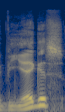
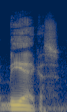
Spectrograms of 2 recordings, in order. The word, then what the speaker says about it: Villegas: You could say Villegas, or sometimes if you're speaking Spanish, sometimes the V sounds a little B-ish. So Villegas.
